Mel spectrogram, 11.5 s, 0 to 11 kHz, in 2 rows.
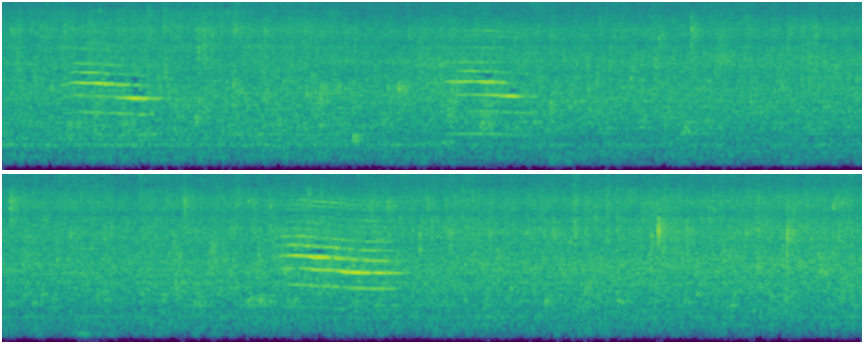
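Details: Timon, an 11-month-old male Bengal kitten, meowing loudly right after getting soaked in a shower; three strong, high, slightly falling meows near the start, at three seconds and near eight seconds, over a steady background hiss.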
